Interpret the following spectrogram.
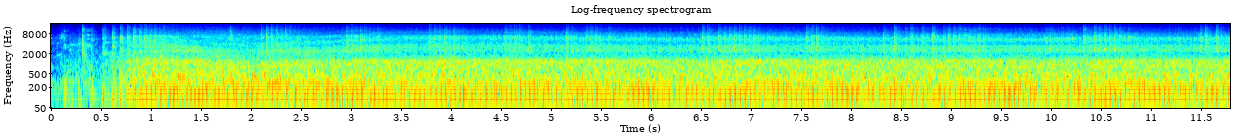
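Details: Lawn mower that surged, hunted and stalled, treated with STABIL Fast Fix and STABIL Start Your Engines fuel additives instead of a carburetor rebuild: catches quickly and settles into a steady, even run with no hunting or surging; runs great again.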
